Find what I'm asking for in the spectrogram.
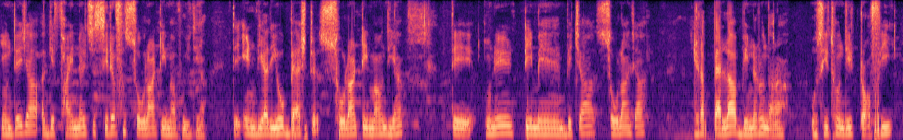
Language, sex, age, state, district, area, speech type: Dogri, male, 18-30, Jammu and Kashmir, Samba, urban, spontaneous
